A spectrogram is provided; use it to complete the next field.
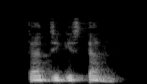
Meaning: Tajikistan (a country in Central Asia)
- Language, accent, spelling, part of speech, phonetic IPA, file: Catalan, Valencia, Tadjikistan, proper noun, [ta.d͡ʒi.kisˈtan], LL-Q7026 (cat)-Tadjikistan.wav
